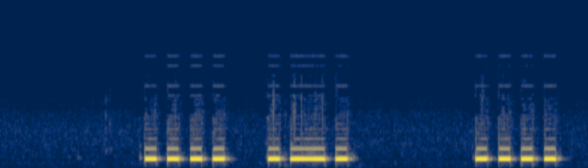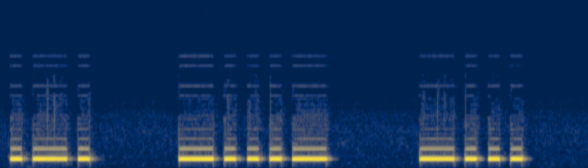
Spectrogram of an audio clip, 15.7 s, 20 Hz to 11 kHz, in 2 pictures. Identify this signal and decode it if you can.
Morse code, heard as a keyed tone, about 8 wpm, 650 Hz. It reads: HR HR <BT> B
